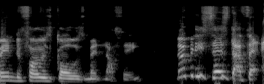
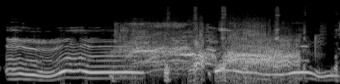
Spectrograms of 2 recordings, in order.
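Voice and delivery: mock wailing; 7 semitones higher, 6 dB louder, much slower than usual. Imitating Adrian's crying next season.

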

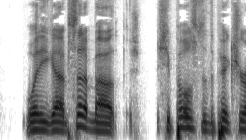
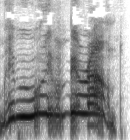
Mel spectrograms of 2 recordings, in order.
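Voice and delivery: squeaky high put-on voice; high mock official. Social Security admitting to citizens it may vanish, high mock voice. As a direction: say it way up high, mocking. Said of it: "what we keep saying".

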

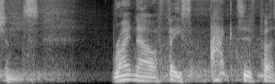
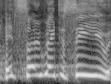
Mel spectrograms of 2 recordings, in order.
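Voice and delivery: bright, much higher, bubbling over; gushing email voice; 11 semitones higher, 3 dB louder than usual. Retold or imitated. Preacher reading his own email, gushing and high. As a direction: read it like every line ends in an exclamation mark. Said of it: "each sentence is like".

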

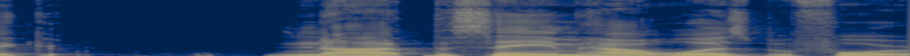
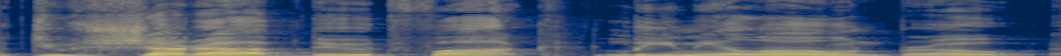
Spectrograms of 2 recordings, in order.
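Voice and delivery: higher, louder retold outburst; yelling at my brain; 9 semitones higher, 6 dB louder, slower than usual. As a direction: snap out loud at the voice in your head. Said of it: "she just hears me go".

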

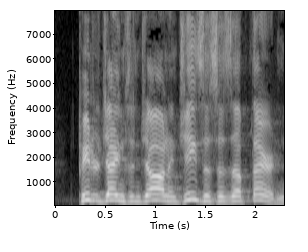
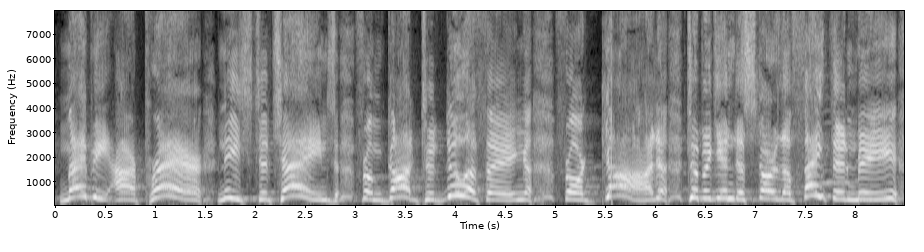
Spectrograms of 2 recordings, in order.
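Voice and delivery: loud, higher, shouting sermon; full-force preaching; 4 semitones higher, 5 dB louder than usual. Real, not acted. Preacher shouting to his church, full force. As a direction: drive it home to the congregation.

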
